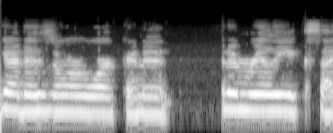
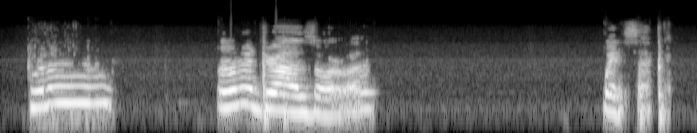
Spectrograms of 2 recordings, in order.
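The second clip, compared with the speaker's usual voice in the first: speech broken up by hiccups; 2 semitones higher than usual. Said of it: "I got the hiccups all of a sudden".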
